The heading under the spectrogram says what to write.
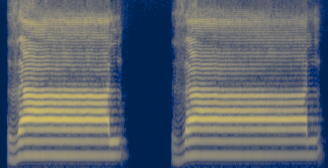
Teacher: জিহ্বার আগায়, উপরে 2 দাঁতের আগায় লাগাবেন। লাগিয়ে মোটা আওয়াজে না, এটা হলো নরম আওয়াজে হবে। ঠিক আছে, জাল, জাল।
